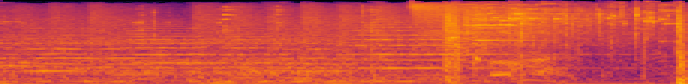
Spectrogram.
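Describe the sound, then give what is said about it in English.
Glass shatters as a rum bottle is smashed over a crewman's head at a dockside: a sharp crash over a steady background bed, with another hard hit at the end. “drains a bottle of rum and casually smashes it on a crewman's head”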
